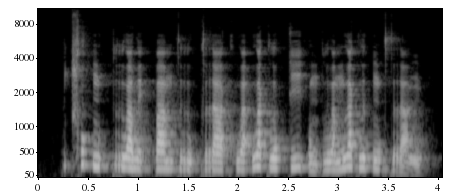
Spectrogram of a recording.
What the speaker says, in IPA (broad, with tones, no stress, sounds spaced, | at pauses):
t͡ɕʰ o˥˩ k̚ m ɯ˦˥ k̚ p r u˧ a̯ w e˨˩ k̚ p aː˧ m t r u˨˩ ʔ k r aː˧ kʰ u˦˥ a̯ ʔ u˥˩ a̯ k l o˥˩ k̚ ʔ iː˥˩ ʔ o˨˩ m p l u˧ a̯ m ɯ˥˩ a̯ k l ɯ˥˩ k̚ m o˦˥ k̚ t r a˨˩ ŋ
